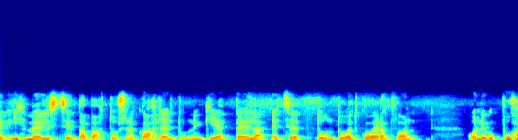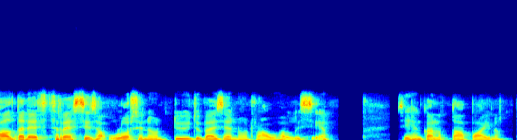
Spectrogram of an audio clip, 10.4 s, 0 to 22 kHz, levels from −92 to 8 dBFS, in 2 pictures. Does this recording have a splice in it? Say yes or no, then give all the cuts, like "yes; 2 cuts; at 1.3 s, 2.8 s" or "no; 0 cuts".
no; 0 cuts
